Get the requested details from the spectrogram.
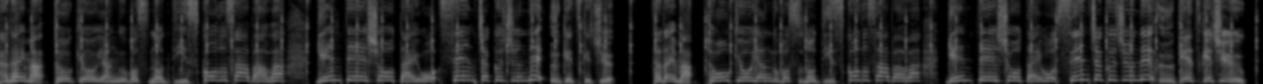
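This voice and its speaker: In a dry, close recording with no echo, a woman speaks at a moderate pace in an extremely high voice with very wide pitch swings. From Tokyo, Japan. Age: 20s. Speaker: podcast co-host, model and radio presenter. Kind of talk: casual chat.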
